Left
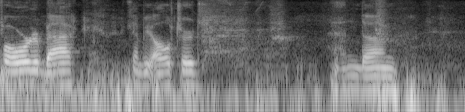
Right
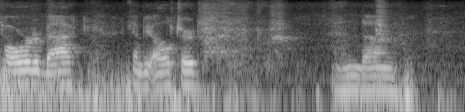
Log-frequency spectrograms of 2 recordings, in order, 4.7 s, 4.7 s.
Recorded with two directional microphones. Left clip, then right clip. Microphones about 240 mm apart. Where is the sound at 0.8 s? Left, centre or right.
Centre.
